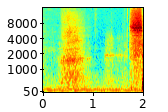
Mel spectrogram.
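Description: A person breathing hard while exercising: a sharp breath out about half a second in, then a louder breath near the end that runs into the spoken count "six".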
